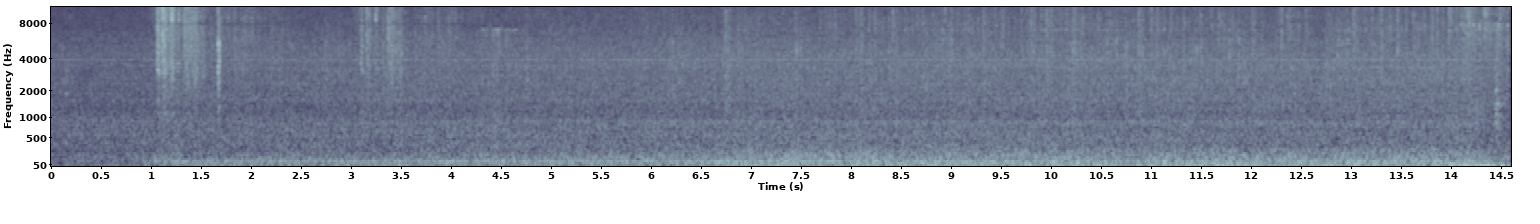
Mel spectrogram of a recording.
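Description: Tyres rumble loudly on a runway after touchdown.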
